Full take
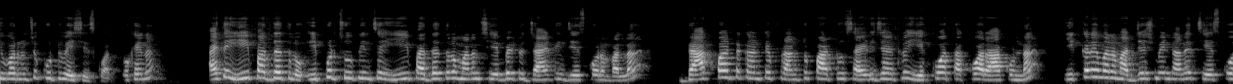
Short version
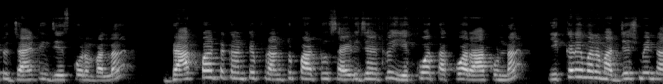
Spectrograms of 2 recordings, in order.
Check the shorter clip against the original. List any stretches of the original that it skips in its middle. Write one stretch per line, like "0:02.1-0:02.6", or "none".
none

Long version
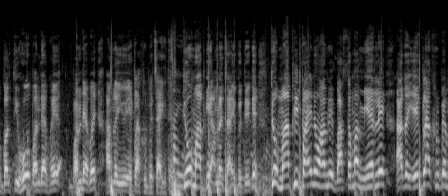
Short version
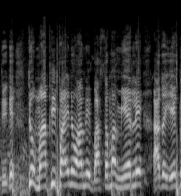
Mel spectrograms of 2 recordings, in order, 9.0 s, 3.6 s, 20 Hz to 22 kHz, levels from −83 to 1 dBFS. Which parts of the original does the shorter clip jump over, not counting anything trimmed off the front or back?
none

